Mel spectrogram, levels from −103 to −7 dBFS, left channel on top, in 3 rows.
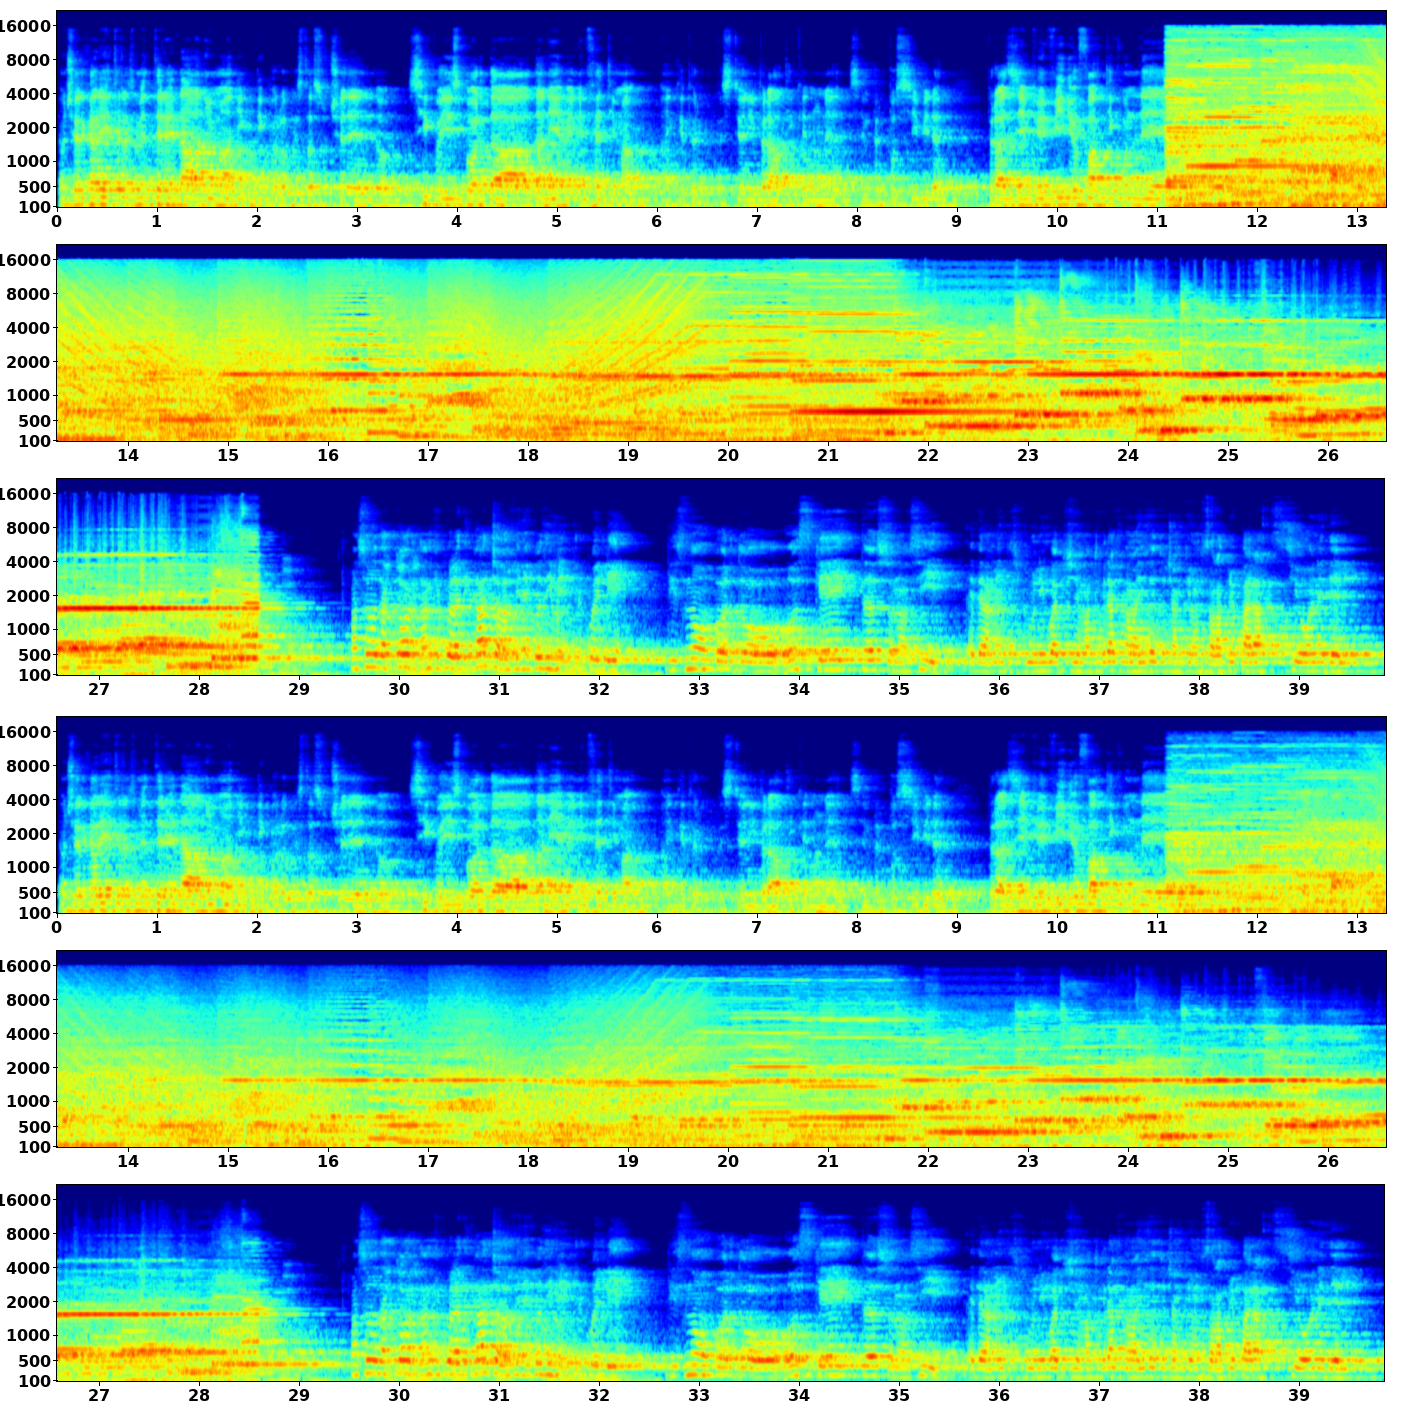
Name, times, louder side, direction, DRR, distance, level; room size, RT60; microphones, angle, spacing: voice 1, 0.0-8.9 9.3-11.7 12.4-14.6 15.2-17.4 18.0-21.3 21.8-24.4 25.0-28.4 28.8-29.0 29.8-30.6 31.5-31.8, equal, 30° left, -1 dB, 1.5 m, -33 dB
sound 1, 11.1-28.6, left 7 dB, 85° left, 0.4 m, -20 dB
voice 2, 14.6-15.4 29.5-32.2 32.7-39.5, left 1 dB, 15° left, 2 dB, 0.5 m, -30 dB
14.0 x 9.3 x 2.9 m, 2.6 s
head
